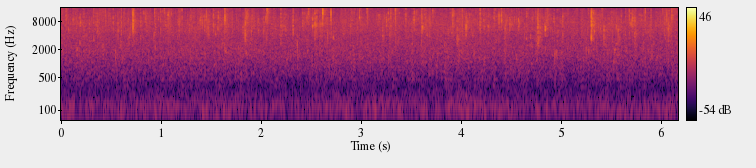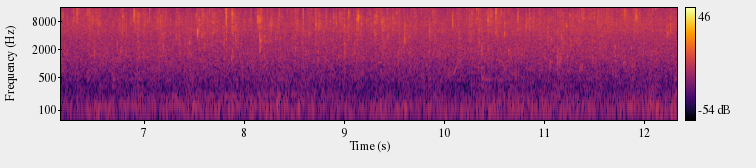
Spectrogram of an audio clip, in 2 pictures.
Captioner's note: rain sounds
